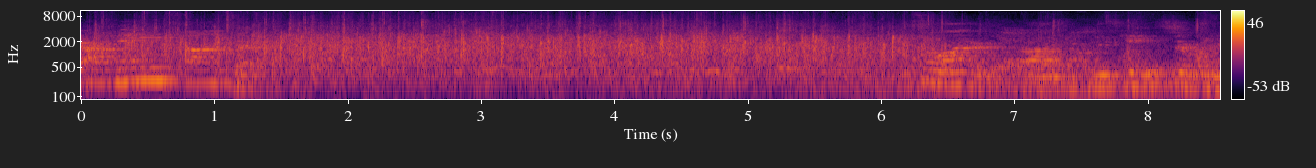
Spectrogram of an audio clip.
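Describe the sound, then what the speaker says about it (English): Steady, dense applause fills the hall at a youth empowerment gala and awards night, continuing loudly throughout, with a voice briefly heard over it near the start and again near the end. "Let's give a round of applause"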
